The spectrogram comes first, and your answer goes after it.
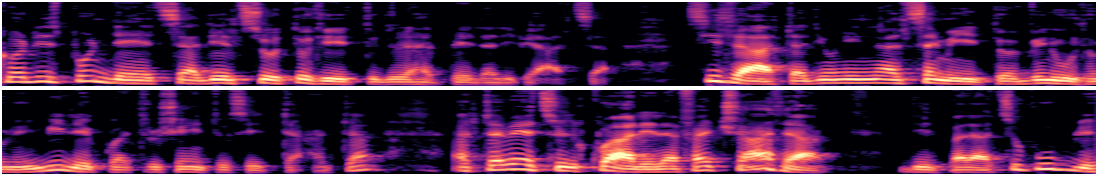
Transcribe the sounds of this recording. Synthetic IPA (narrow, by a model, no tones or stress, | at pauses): korːispond̪ɛnt̪sad̪elsot̪ːot̪et̪ːod̪elːat̪apːɛlːad̪ipja̰t̪sːa̰ | sit̪ɾat̪ːad̪iuninːalt̪sament̪oavːenuːt̪onelmilːekːwat̪ːɾot͡ʃɛnt̪oset̪ːa̰nt̪a | at̪ːɾavɛrt̪soilkwaːlelafat͡ʃːaːt̪a̰ | d̪elpalat̪sːopubːli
